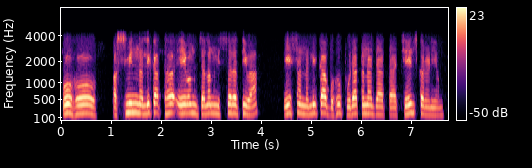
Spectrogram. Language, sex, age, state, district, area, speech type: Sanskrit, male, 18-30, Odisha, Puri, rural, conversation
